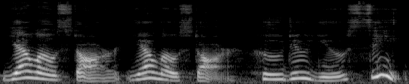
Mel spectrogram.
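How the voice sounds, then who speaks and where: Lady reading picture books to little kids, super slow and sing-songy, voice goes up and down a lot, asks questions like a teacher. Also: mid-range voice. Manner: sing-song, expressive, questioning, encouraging. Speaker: children's storytime reader and teacher. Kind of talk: interactive read-aloud to young children.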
